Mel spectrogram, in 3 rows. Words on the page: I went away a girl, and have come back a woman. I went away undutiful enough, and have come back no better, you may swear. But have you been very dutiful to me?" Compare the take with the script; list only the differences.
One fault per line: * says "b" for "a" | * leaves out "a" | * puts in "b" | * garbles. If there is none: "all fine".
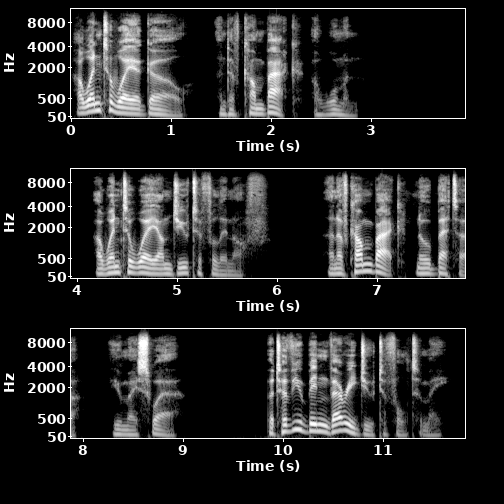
all fine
